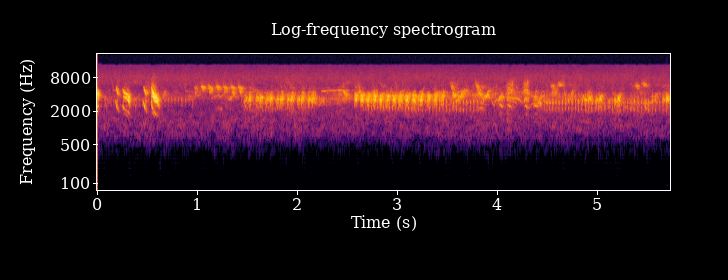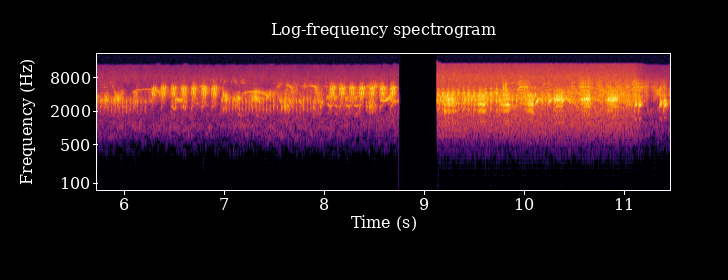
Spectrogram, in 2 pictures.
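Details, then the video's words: Eurasian reed warbler song in the early morning at the Oostvaardersplassen, the Netherlands: long run of harsh churring trills and chattering phrases, a brief dropout near the end, then louder scratchy chatter resumes with some background hiss. "Singing Eurasian Reed-Warbler"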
